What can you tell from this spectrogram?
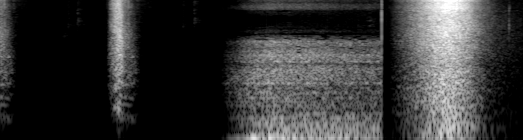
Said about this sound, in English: you can do swoosh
